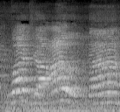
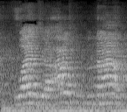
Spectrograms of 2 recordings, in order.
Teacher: Ini karena tidak ada lengkoannya, dia cuma 2 harkat panjangnya, itu dikatakan mat asli. Panjangnya cuma 2 harkat.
